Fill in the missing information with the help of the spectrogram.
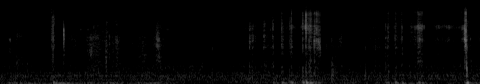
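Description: Japanese Power Grip carving gouge cutting basswood by hand: a few short, faint, crisp scrapes as chips are pared off, the strongest about three seconds in and again near the end.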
